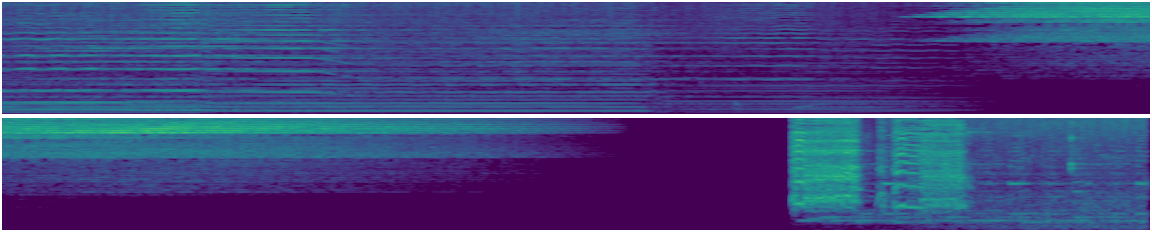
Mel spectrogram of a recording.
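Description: A rooster crows in a long, drawn-out call that fades into a high thin tone, then after a short silence a chicken bursts into loud, agitated clucking and squawking.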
